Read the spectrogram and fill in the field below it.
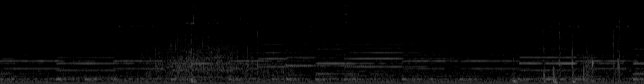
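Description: Faint horse hooves clop in a steady trot beneath a humming, tonal soundscape in the video game Kingdom Come: Deliverance II, with an occasional soft whinny-like sound.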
